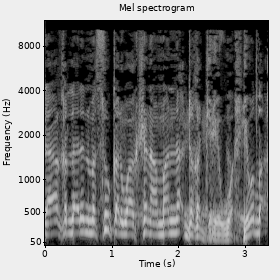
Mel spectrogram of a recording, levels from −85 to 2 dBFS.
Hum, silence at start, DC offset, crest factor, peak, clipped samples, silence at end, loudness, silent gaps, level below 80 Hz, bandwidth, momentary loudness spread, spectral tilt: none; 0 s; under 0.1%; 16 dB; -4 dBFS; under 0.1%; 0 s; -21 LUFS; none; -52 dBFS; 11 kHz; 1 LU; -4.5 dB/octave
